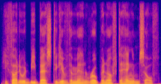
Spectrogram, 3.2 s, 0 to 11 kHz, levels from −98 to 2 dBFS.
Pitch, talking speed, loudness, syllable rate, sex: 90 Hz, 280 wpm, -19 LUFS, 5.4 syllables/s, male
